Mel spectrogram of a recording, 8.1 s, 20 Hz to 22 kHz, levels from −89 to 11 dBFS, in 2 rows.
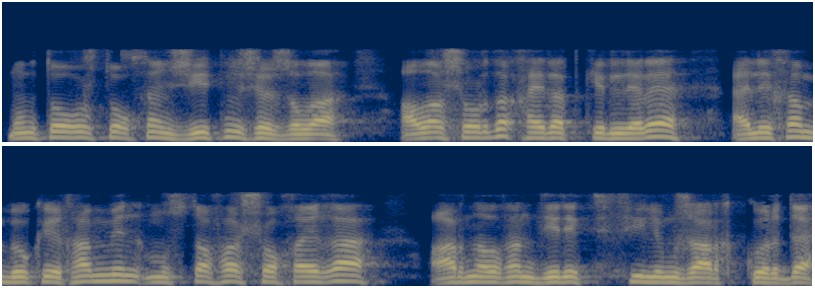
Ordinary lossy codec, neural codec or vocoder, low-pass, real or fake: AAC, 32 kbps; autoencoder, 48 kHz, 32 numbers a frame, DAC-VAE, trained on Japanese speech; 5.4 kHz; fake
